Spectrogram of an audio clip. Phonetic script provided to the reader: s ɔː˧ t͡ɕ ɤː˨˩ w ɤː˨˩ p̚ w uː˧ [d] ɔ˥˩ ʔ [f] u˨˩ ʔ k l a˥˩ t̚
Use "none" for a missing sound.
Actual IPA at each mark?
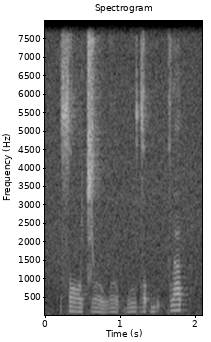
d, b

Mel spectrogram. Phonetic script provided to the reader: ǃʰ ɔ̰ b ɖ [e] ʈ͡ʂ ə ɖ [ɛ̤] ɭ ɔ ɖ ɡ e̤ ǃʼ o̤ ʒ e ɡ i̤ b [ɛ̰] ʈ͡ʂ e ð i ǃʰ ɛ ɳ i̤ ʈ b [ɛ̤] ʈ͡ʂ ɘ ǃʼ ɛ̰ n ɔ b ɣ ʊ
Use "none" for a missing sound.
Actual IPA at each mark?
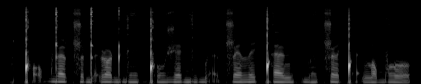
ɛ, ɛ̰, ɛ̰, ɛ̤

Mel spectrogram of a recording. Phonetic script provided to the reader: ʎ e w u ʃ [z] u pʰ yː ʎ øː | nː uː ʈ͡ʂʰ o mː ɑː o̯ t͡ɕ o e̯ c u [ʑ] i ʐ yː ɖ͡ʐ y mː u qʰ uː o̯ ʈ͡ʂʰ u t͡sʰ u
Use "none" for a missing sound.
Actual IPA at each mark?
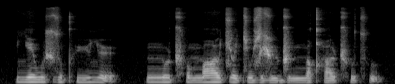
z, ʑ

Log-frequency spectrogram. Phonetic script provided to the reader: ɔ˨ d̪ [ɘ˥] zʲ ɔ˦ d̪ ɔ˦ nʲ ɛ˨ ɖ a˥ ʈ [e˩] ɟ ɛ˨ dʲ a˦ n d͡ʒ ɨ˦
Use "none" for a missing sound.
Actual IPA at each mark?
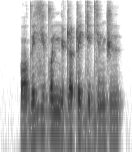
ɛ˥, ɛ˩

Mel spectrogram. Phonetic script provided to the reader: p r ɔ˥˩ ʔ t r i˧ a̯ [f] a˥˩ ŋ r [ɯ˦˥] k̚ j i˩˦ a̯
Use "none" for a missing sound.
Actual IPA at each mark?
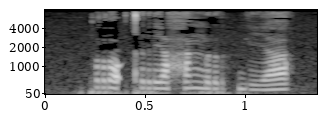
h, ɯ˦˥

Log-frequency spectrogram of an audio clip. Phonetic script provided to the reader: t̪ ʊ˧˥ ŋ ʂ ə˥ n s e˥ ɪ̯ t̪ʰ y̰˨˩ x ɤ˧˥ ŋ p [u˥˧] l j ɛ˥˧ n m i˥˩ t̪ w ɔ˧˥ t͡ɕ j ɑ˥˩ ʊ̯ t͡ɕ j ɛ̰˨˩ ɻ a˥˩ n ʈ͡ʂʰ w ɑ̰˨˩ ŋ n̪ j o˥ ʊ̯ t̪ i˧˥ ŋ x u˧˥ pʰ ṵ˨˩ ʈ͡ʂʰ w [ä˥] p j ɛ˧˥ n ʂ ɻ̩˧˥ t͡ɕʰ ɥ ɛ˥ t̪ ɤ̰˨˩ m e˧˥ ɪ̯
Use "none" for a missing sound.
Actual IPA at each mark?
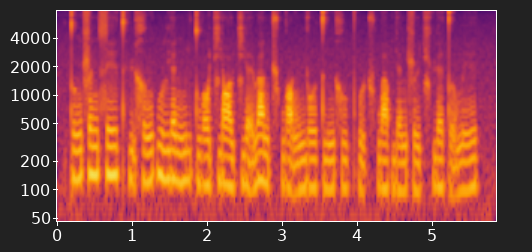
u˥˧, ä˥

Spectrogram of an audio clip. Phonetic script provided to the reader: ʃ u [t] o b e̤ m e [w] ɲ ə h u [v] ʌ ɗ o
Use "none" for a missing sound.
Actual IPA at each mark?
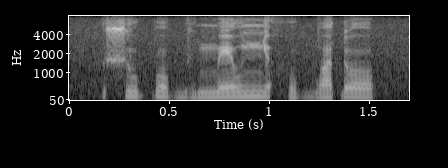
p, w, b

